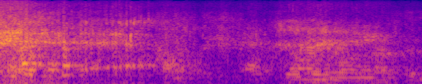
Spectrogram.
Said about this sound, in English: Play that one more time. See if the people in the chat room can hear the gross burping noise.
